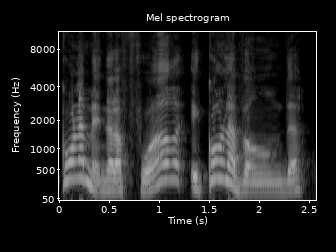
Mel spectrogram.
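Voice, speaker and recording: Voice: mid-range voice, very animated, measured pace, fairly bright tone. A storyteller voicing a practical, matter-of-fact farmer's wife speaking to her daughter. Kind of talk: storybook reading.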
